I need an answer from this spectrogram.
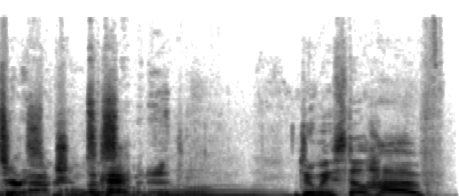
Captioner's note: speaking quietly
